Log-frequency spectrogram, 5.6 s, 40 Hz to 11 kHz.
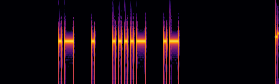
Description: Morse code, heard as a keyed tone, about 20 wpm, spaced as for 15 wpm, 700 Hz. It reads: AE4A
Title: 048 Lesson 9g - Number 4 - Call Signs 20wpm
